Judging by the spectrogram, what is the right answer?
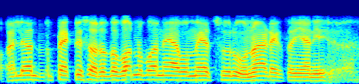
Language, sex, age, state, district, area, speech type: Nepali, male, 18-30, West Bengal, Darjeeling, rural, conversation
